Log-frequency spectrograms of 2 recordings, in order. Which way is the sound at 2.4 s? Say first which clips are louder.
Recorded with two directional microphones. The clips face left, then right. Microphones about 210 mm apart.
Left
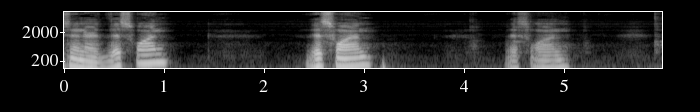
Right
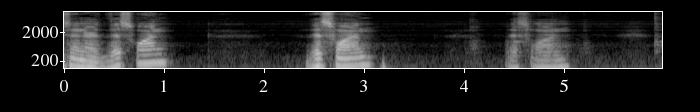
Left 5 dB; 55° left (ahead or behind).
